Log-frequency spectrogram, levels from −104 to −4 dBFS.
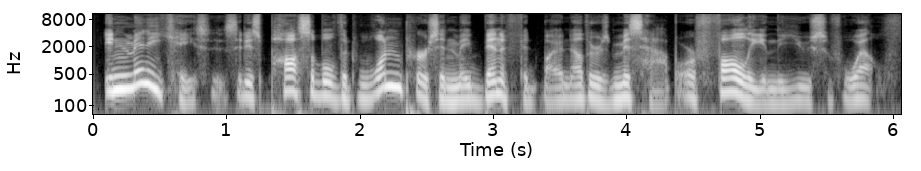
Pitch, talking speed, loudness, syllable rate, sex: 155 Hz, 210 wpm, -19 LUFS, 5.8 syllables/s, male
